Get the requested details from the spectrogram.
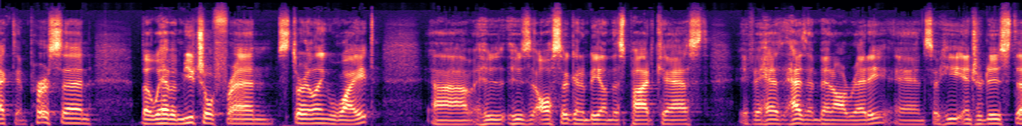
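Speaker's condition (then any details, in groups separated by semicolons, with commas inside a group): No condition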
